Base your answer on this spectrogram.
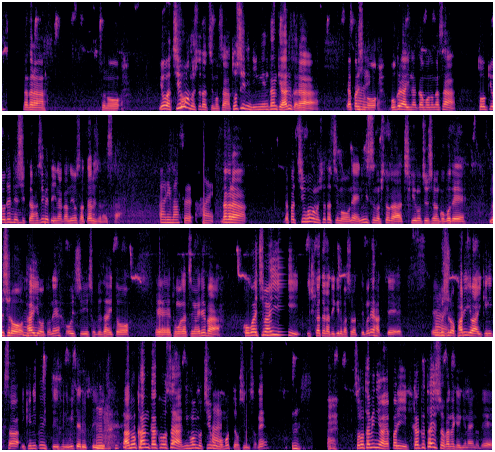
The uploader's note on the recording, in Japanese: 歩きながら1時間、対談する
